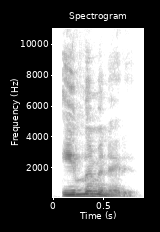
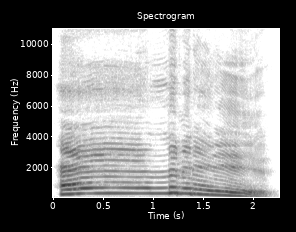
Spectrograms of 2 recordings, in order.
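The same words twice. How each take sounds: First: It is said in a plain, ordinary voice. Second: It is said in an exaggerated, dramatic announcer voice. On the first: The speaker calls it right. "Just say it like this" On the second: The speaker calls it wrong. "the announcer says eliminated like this"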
